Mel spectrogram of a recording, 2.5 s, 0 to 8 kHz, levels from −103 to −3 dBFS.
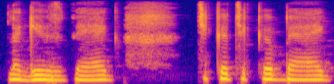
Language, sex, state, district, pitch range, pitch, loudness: Kannada, female, Karnataka, Belgaum, 160-185 Hz, 170 Hz, -16 LUFS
